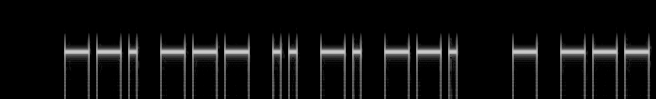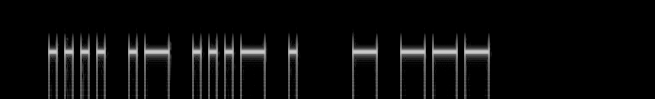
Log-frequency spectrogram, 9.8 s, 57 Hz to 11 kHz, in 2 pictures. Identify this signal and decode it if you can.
Morse code, heard as a keyed tone, about 20 wpm, 700 Hz. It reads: GOING TO HAVE TO
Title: Sets of 4 Words 20wpm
